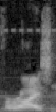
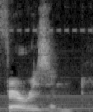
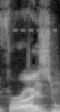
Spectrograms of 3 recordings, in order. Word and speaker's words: Verizon: easy to pronounce um words some words like Verizon it pronounced as verison but you know that's typical anyway I have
